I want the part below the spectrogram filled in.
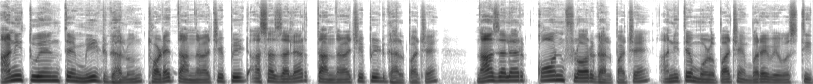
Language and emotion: Goan Konkani, neutral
